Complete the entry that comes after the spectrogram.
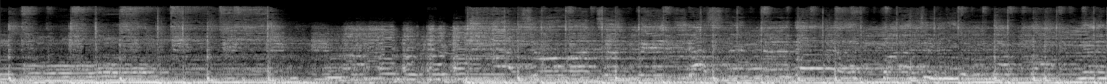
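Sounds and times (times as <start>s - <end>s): bass guitar: 0.0s - 11.0s
drums: 0.0s - 11.0s
electric guitars: 0.0s - 11.0s.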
